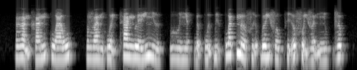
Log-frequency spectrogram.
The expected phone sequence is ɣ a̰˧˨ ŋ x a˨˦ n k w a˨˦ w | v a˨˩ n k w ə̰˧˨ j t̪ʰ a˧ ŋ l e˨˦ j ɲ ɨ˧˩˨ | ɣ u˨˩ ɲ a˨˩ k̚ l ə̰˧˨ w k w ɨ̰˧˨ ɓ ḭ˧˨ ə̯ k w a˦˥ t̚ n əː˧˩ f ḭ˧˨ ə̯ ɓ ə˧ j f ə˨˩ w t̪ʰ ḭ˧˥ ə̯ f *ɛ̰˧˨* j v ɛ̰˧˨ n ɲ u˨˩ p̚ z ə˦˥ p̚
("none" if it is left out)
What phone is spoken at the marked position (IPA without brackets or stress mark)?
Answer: ə̰˧˨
